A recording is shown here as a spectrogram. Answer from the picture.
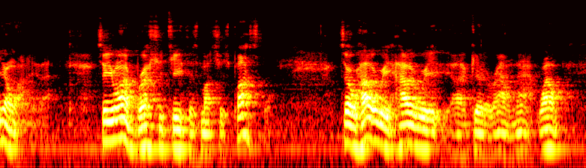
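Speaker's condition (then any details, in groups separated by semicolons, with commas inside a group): ALS, slowly progressive; difficulty swallowing, speaking harder at day's end, breathless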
